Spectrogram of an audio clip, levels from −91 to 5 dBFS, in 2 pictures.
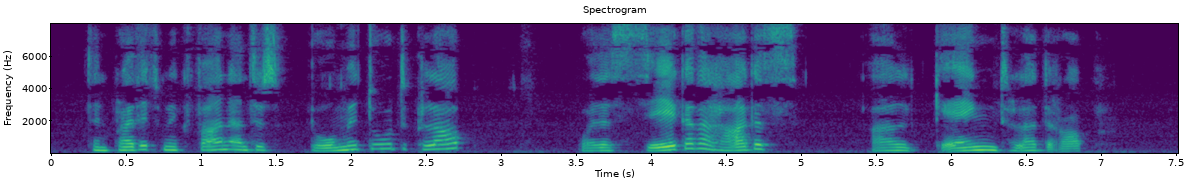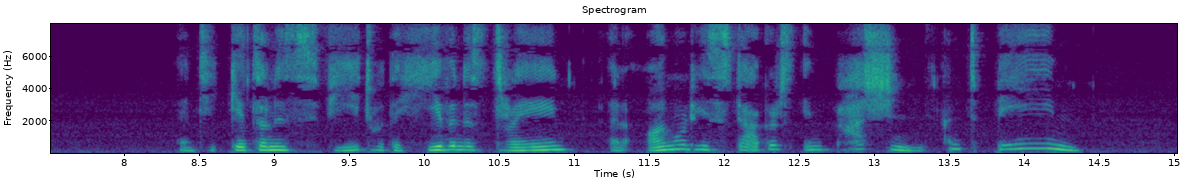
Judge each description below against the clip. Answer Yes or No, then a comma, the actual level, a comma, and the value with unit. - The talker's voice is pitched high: Yes, high, 210 Hz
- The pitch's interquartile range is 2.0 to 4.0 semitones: No, average, 4.6 semitones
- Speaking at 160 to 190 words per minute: No, average, 150 wpm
